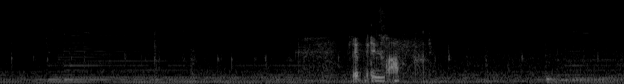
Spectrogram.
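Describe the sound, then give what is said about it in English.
Horse hooves galloping at full speed, a steady run of clip-clop beats throughout, with a brief louder burst of sound near the middle. “So you ride full speed on your horses for a little bit to the wayside inn”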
